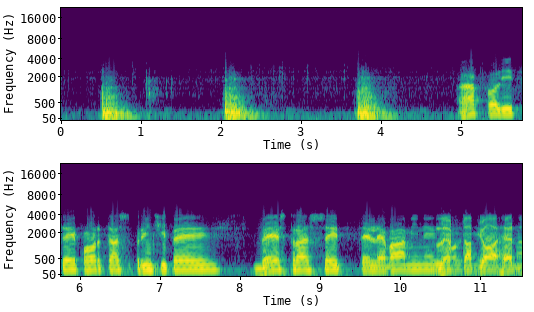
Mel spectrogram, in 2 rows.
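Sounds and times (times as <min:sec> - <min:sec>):
archbishop's crozier knocking on a large closed carved wooden door during a procession: 0:03.7 - 0:04.2
speech: 0:05.0 - 0:11.5.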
